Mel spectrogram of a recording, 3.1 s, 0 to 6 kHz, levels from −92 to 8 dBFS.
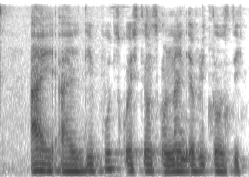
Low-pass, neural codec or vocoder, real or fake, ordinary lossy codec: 5.4 kHz; none; real; none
